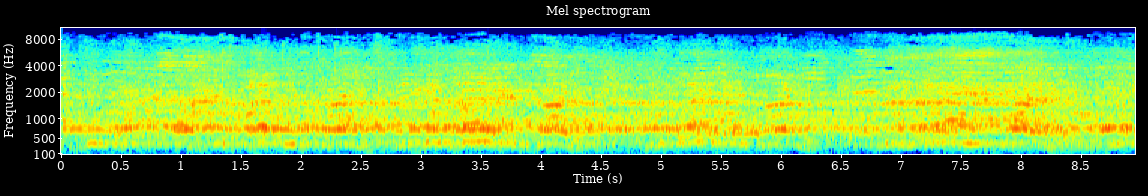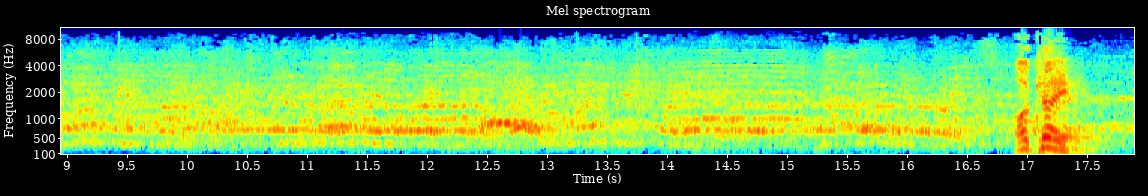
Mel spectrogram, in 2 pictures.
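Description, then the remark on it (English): A large church audience shouts praise to the Lord and cheers together in a sustained, loud roar of many voices for nearly twenty seconds, with a sharp burst of noise near the end. “Okay, so what that was shouting to the Lord at your current level of comfort, but it says to present to the Lord a sacrifice of praise.”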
